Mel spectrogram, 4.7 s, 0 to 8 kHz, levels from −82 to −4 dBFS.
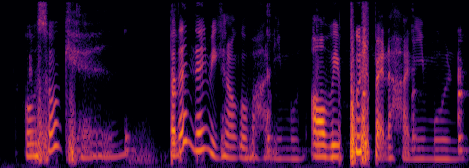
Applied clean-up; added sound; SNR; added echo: neural mask model Resemble Enhance denoiser.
